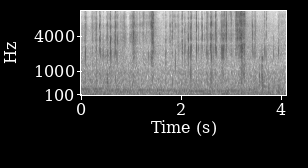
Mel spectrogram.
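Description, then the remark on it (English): A small sealed paper sugar packet is torn open during a magic trick, giving a run of crisp, crinkly rips and rustles that flicker on and off for a few seconds over a low, steady background hum. “Go ahead and inspect that sugar packet one more time.”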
